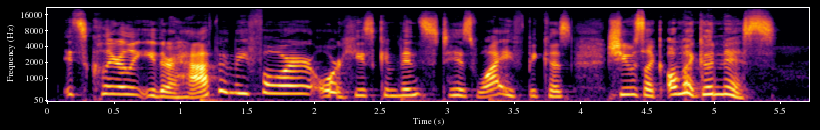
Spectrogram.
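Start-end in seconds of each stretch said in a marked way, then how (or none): 4.6-5.4 mock terrified, high, petrified near-death alarm. Retelling the wife's reaction to the candle: imitating acted petrified fear. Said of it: "acted petrified".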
